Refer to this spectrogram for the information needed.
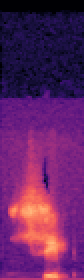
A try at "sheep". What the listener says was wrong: Sheep. Yes, and if you make the E sound longer, instead of sheep, say sheep, it will sound more correct because that's the difference between sheep and ship.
